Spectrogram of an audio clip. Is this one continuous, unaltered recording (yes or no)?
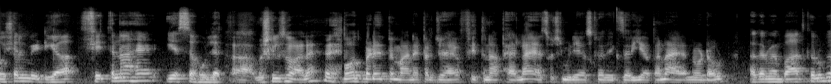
no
